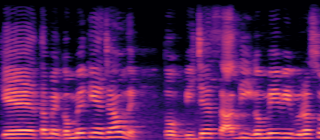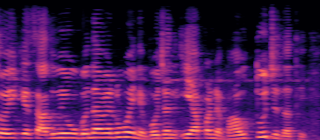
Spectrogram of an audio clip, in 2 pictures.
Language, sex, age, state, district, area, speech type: Gujarati, female, 30-45, Gujarat, Rajkot, urban, spontaneous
